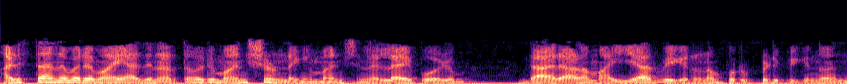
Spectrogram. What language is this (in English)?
Malayalam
